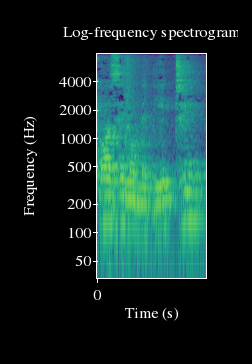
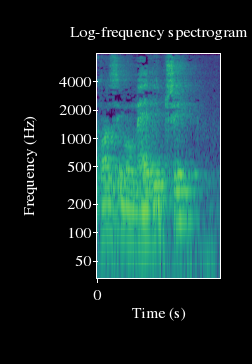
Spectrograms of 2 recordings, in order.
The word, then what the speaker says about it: Cosimo Medici: Znači nije Cosimo Medici, nego Cosimo Medici i tu bih završio.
